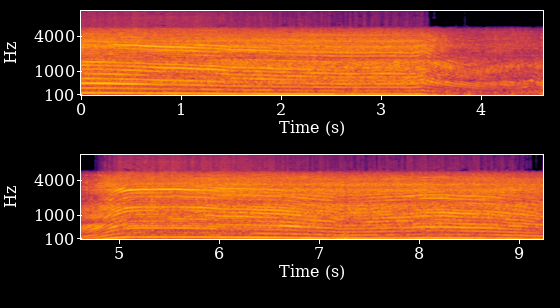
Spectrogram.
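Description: Two-stroke chainsaw held at high revs, its pitch sinking slowly. About three and a half seconds in it drops back briefly, then revs up again and sinks once more before easing off near the end.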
